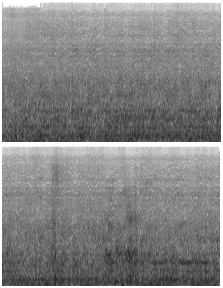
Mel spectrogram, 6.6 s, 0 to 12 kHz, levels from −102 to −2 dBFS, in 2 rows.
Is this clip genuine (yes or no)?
no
